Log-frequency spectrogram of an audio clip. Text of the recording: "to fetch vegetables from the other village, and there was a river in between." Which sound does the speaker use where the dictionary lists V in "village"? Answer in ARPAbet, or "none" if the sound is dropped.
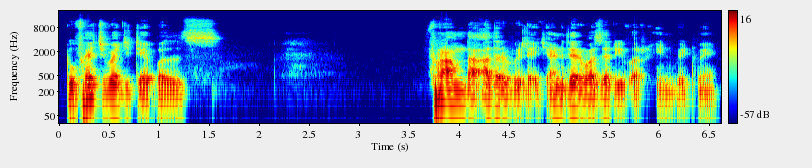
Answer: V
